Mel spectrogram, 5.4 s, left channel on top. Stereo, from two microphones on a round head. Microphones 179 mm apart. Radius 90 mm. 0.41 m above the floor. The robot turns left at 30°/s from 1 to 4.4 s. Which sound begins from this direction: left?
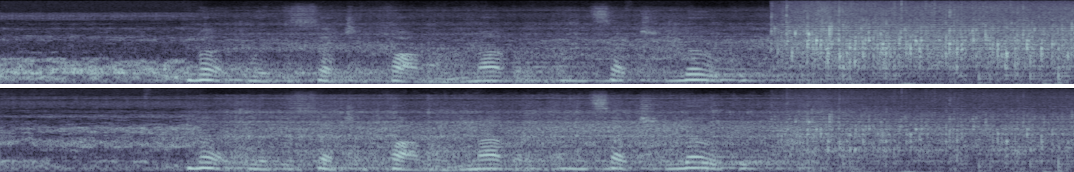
Frying, at 3.9 s.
